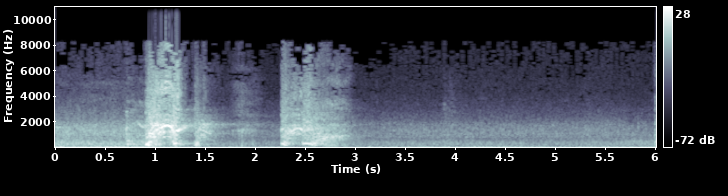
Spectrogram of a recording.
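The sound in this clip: Harsh coughing in a quiet setting: two rough bursts close together, the second slightly longer, followed by a steady low background hiss.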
